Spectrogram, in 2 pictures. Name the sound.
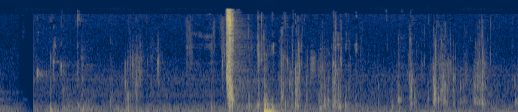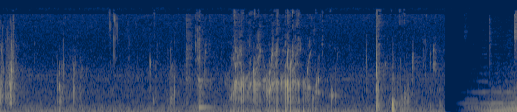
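water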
